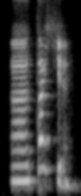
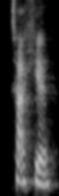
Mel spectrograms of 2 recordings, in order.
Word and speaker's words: Tatje: No, it can't- Tatya? no copyrighted music. Is that how it's pronounced? Tatya? The like, gender neutral? Tatje? Tatje. Tatje. Tatje. Right. So like a soft J.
